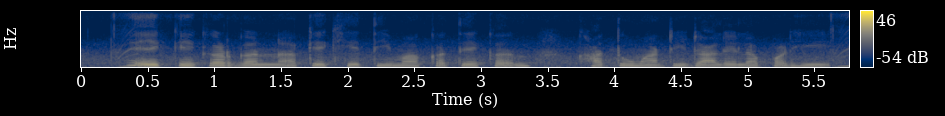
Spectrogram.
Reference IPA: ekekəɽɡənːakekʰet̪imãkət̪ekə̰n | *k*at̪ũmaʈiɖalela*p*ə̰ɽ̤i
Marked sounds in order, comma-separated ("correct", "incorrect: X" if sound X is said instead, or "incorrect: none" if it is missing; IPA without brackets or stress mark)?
incorrect: kʰ, correct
